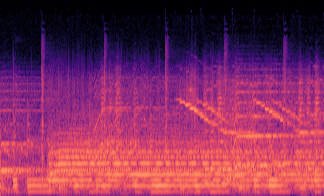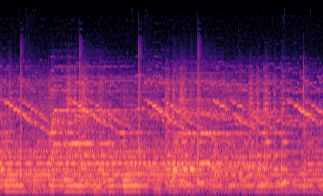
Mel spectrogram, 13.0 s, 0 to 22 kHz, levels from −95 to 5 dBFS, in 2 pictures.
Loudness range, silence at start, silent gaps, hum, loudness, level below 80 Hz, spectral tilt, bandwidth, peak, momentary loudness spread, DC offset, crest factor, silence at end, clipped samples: 2 LU; 0 s; none; none; -18 LUFS; -54 dBFS; -6 dB/octave; 10 kHz; -4 dBFS; 5 LU; under 0.1%; 14 dB; 0 s; under 0.1%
